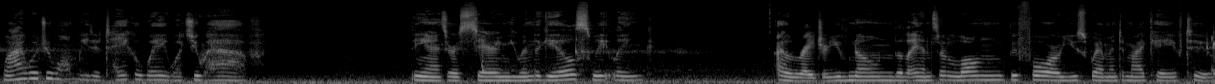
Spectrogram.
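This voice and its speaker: A woman playing a cunning, doting sea witch in an ASMR roleplay, breathy and measured, with coaxing, condescending endearments. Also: medium pitch, close to an everyday voice. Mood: coaxing, teasing. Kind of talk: ASMR roleplay, scripted monologue. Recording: clear steady background ambience noise.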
